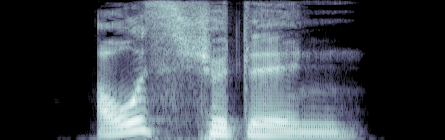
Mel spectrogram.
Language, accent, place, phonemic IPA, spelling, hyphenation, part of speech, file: German, Germany, Berlin, /ˈaʊ̯sˌʃʏtl̩n/, ausschütteln, aus‧schüt‧teln, verb, De-ausschütteln.ogg
- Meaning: to shake out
